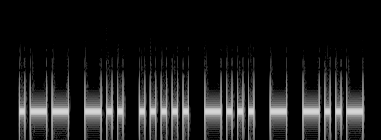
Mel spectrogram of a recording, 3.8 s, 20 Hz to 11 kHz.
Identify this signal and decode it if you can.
Morse code, heard as a keyed tone, about 22 wpm, 700 Hz. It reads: WD5BTX
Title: Common QSO Phrases Encore 22wpm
